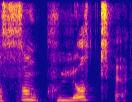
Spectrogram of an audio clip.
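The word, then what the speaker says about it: sans-culotte: how do I pronounce sans culotte in French? – But you got the pronunciation down under the wire, so we're all good. – I don't think so. He kept saying, no, sans culotte.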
